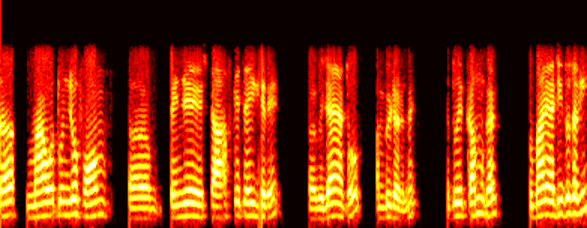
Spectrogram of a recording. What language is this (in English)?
Sindhi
